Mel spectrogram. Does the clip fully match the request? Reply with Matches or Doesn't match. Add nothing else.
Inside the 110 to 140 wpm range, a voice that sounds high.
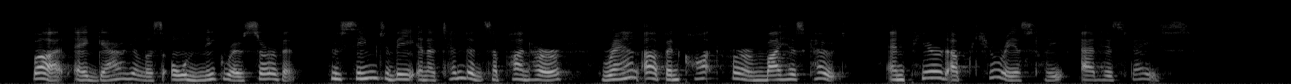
Matches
